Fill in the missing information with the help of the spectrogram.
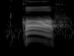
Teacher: زبان کی جڑ جب تالو کے نرم حصے سے لگتی ہے تو ادا ہوتا ہے قاف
